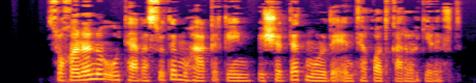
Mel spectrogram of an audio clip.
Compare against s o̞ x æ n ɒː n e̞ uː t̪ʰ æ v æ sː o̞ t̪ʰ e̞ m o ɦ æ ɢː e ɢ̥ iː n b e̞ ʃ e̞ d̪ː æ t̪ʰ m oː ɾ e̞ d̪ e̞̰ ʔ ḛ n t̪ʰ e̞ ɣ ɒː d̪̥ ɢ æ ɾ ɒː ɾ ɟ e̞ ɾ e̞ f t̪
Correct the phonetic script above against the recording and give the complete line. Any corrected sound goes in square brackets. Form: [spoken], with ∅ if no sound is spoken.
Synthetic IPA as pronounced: s o̞ x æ n ɒː n e̞ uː t̪ʰ æ v æ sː o̞ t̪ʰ e̞ m o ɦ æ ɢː e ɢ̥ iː n b e̞ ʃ e̞ d̪ː æ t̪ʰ m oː ɾ e̞ d̪ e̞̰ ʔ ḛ n t̪ʰ e̞ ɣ ɒː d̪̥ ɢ æ ɾ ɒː ɾ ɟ e̞ ɾ e̞ f t̪

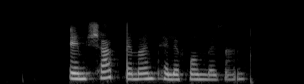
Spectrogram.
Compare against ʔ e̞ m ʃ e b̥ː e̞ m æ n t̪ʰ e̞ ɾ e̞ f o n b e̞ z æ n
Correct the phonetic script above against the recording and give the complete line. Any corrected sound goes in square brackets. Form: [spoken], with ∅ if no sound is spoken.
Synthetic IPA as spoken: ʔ e̞ m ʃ [æ] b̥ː e̞ m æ n t̪ʰ e̞ [l] e̞ f o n b e̞ z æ n

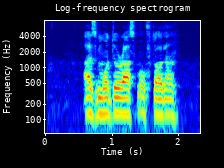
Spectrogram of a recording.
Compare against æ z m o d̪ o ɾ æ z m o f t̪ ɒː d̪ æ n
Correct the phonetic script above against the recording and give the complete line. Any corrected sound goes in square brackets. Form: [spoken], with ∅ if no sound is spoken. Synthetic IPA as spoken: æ z m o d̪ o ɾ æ [s] m o f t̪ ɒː d̪ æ n

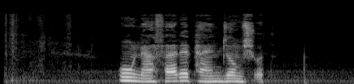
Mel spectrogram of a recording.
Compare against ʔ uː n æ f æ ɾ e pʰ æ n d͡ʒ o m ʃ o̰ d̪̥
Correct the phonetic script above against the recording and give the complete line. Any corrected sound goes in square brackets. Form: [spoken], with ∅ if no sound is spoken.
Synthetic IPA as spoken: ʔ uː n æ f æ ɾ e pʰ æ n d͡ʒ o m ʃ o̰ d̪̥

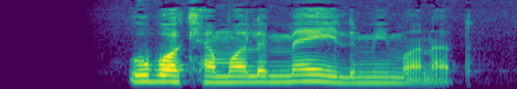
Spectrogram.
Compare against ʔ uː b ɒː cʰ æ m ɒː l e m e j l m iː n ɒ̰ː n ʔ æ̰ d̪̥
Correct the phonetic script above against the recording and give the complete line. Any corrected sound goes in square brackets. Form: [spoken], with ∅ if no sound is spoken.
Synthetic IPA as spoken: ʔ uː b ɒː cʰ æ m ɒː l e m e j l m iː [m] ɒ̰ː n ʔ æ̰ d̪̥

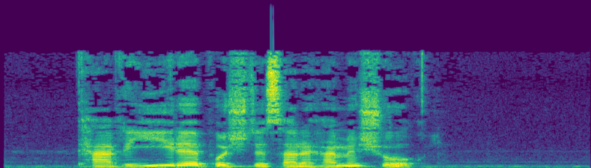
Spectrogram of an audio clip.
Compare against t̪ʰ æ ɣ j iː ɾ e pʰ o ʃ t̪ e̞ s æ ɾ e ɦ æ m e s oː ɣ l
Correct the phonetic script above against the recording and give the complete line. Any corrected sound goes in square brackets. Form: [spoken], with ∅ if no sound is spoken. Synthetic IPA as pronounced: t̪ʰ æ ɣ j iː ɾ e pʰ o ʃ t̪ e̞ s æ ɾ e ɦ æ m e [ʃ] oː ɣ l

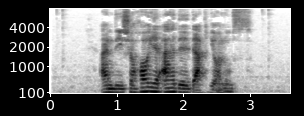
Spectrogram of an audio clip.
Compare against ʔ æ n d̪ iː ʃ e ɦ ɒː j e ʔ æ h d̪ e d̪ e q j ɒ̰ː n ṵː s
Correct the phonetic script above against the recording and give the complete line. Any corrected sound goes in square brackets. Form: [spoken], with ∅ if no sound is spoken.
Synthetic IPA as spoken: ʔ æ n d̪ iː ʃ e ɦ ɒː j e ʔ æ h d̪ e d̪ [æ] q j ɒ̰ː n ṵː s

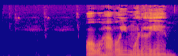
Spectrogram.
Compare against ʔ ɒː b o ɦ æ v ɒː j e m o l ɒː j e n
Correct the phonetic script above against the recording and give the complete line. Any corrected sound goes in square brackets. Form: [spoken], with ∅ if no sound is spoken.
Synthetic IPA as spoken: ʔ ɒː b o ɦ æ v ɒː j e m o l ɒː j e [m]

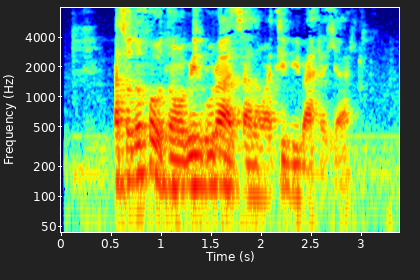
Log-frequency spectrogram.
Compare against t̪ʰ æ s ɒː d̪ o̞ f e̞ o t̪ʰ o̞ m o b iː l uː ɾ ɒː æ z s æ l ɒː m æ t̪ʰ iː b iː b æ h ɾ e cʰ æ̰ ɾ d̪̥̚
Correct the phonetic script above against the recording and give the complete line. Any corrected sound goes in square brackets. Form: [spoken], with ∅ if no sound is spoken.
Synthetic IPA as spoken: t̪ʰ æ s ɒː d̪ o̞ f e̞ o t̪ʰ o̞ m o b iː l uː ɾ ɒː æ z s æ l ɒː m æ t̪ʰ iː b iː b æ h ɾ e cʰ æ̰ ɾ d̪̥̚

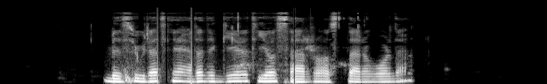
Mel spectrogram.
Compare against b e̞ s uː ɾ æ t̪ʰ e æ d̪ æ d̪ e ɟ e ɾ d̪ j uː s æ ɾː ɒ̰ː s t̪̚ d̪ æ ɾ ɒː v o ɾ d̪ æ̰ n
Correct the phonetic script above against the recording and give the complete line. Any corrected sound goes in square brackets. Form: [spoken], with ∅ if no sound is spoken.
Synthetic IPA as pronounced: b e̞ s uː ɾ æ t̪ʰ e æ d̪ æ d̪ e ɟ e ɾ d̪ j [ɒː] s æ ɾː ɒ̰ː s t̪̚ d̪ æ ɾ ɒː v o ɾ d̪ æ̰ n

